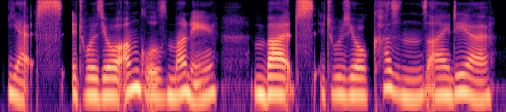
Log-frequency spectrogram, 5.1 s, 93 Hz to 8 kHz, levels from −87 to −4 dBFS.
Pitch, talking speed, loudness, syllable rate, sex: 185 Hz, 140 wpm, -17 LUFS, 3.7 syllables/s, female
